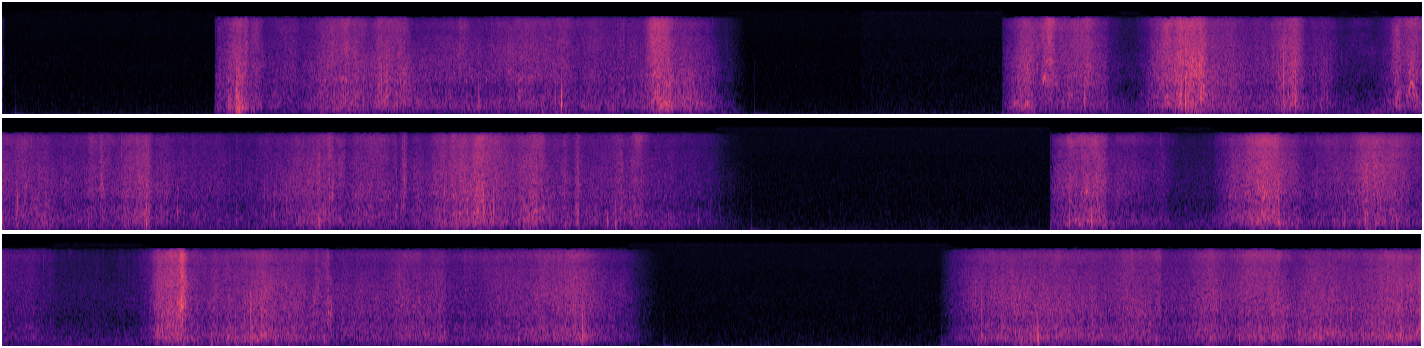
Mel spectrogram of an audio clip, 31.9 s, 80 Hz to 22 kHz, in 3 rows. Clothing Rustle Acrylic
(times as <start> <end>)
1.6 5.6, 7.5 16.1, 18.5 26.2, 28.4 31.9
